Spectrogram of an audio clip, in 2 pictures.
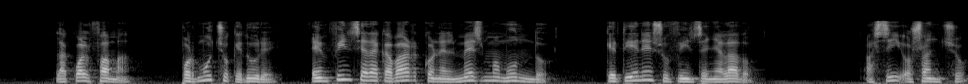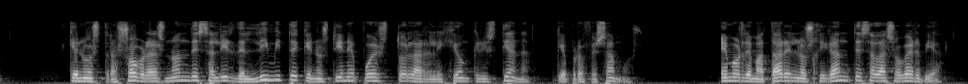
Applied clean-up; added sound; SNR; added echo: none; none; none; none.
